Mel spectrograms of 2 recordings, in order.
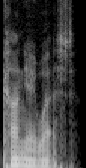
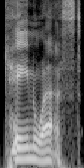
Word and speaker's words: Kanye West: How do they pronounce it? He calls him Kane West.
